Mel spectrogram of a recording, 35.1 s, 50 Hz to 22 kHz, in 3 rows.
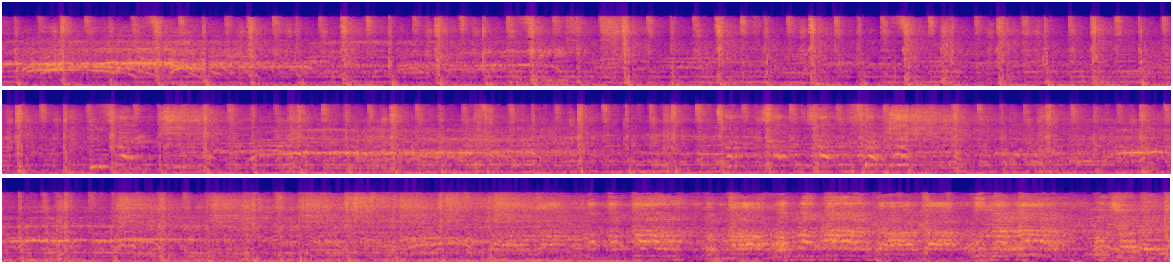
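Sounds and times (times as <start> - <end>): pop band playing: 0.0 - 35.0
person singing: 23.7 - 35.0.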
